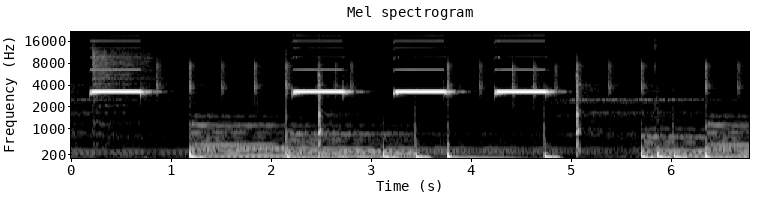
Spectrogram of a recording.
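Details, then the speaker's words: FireAngel Pro Connected wireless interlinked alarms (smoke, heat, carbon monoxide) just paired, test button pressed: loud shrill beeps in repeated bursts about once a second with clicks between; network test sounds normally. "You can then test the network by pressing any of the test buttons on any of these devices and listen for an audible sound."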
